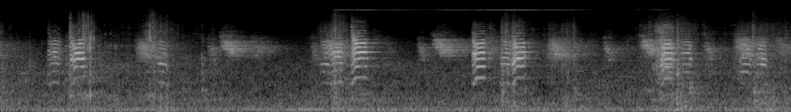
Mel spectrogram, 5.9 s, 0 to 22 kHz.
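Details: Newly fledged and juvenile zebra finches with feeding parents in a cage, May 2023: buzzy harmonic chirps mixed with thin, even hissing tones, irregularly spaced.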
